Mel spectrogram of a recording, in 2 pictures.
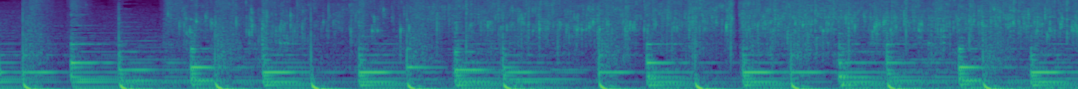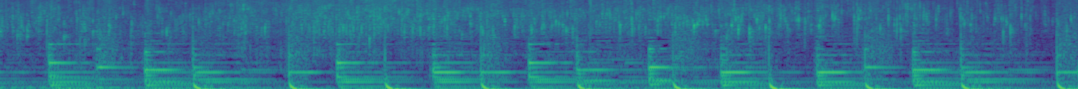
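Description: Breaded chicken patties shallow-frying in oil in a pan: a steady sizzle that starts about a second in. Background music with a steady beat plays throughout.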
